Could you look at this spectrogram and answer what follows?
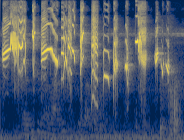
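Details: Agitated, quickly excited oriental magpie-robin singing fast: a dense run of loud, high, sweeping whistles and scratchy chirps in short bursts, each phrase separated by brief gaps.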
